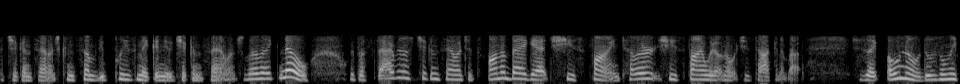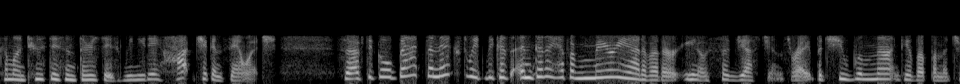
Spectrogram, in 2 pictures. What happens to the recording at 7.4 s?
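At 7.4 s the speech carries G.726 ADPCM damage, present for the whole clip rather than starting there. The codec sends only a few bits per sample describing the difference from a running prediction. Here the coarse quantisation, which fits 24 kbit/s, leaves a harsh, rasping hiss that rises and falls with the speech level. A spectrogram shows nothing above 3.8 kHz, a band of roughly 150 Hz to 3.6 kHz, and grainy noise filling the gaps between harmonics.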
